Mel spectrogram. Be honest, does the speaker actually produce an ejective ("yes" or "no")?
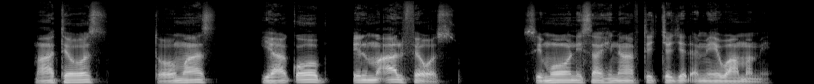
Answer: yes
